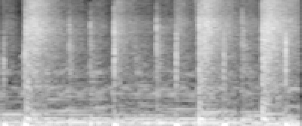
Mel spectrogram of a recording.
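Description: Instrumental passage of a rock song, with no vocals: guitar and bass held under a drum kit whose hits fall about twice a second.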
